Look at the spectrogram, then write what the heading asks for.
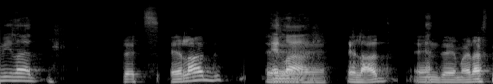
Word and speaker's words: Elad: do you say your last name elad that's elad elad and my last name is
